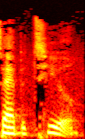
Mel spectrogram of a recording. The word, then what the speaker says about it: saboteur: It means sabotage, but it's pronounced saboteur.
